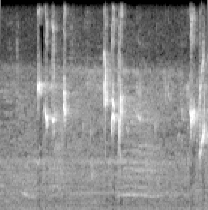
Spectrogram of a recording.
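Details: Three short, sparse phrases of high, clear chirps from a young European goldfinch of the Wedani type learning its song, each a quick pair or trio of notes, separated by quiet gaps over light hum.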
